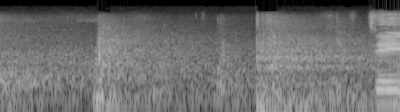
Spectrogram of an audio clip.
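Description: A basketball bouncing on a hardwood gym floor, two thuds about a second apart, echoing in the large hall.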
